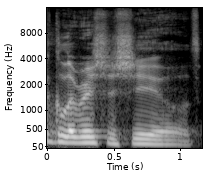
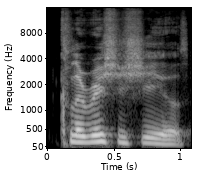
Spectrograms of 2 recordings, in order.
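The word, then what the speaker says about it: Claressa Shields: It's so hard to say her name. Clarishia. Clarishia Shields. It's such a tricky Is it tricky? Clarissa Shields. Clarissa Shields. There we go.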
